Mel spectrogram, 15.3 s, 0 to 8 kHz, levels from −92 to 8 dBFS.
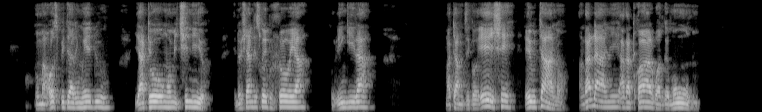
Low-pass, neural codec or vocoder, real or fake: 7.2 kHz; none; real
